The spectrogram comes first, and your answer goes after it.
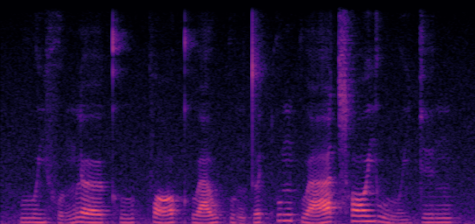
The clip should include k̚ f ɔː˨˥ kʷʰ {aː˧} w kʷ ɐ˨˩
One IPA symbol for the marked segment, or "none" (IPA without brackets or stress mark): aː˨˥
